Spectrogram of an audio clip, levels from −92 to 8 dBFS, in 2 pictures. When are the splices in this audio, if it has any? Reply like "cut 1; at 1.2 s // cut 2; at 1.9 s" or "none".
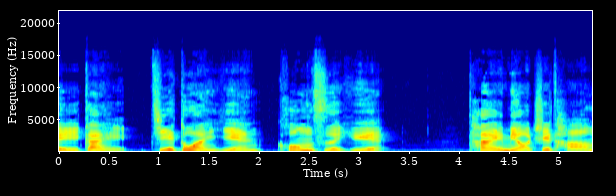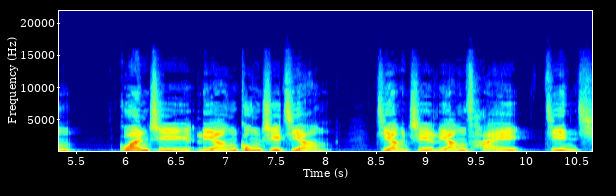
cut 1; at 2.0 s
